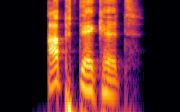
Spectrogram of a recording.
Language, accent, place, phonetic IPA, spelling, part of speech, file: German, Germany, Berlin, [ˈapˌdɛkət], abdecket, verb, De-abdecket.ogg
- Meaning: second-person plural dependent subjunctive I of abdecken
